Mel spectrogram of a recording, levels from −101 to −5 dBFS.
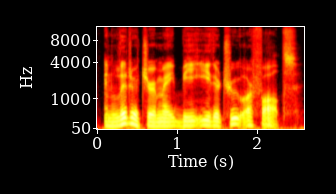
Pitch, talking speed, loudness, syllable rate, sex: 105 Hz, 185 wpm, -19 LUFS, 5.9 syllables/s, male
